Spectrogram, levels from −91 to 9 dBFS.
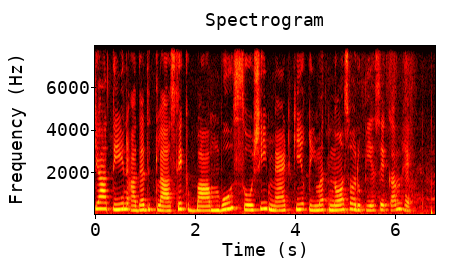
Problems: background sounds at intervals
